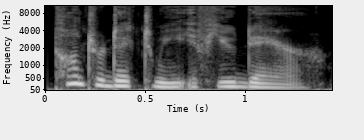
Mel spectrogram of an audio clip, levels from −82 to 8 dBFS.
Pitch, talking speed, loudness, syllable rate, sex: 175 Hz, 210 wpm, -15 LUFS, 5.0 syllables/s, female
